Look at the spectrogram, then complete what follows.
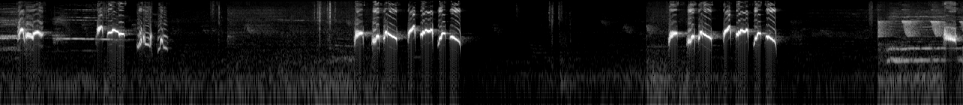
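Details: Red-whiskered bulbul lure bird singing to entice wild birds to contest: short clustered phrases of quick whistled, slurred notes, repeated roughly every three seconds with quiet gaps, and a harsher burst at the end.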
